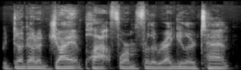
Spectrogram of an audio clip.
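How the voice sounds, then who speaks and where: A man's voice: deep voice, flat delivery, fairly quick, darkish tone, no echo, studio quality. A man telling a story as a podcast guest, easygoing and rambling, with lots of fillers and restarts. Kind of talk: casual storytelling in an interview.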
